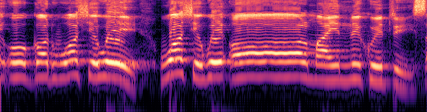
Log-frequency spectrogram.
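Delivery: loud, high impassioned prayer shout; fervent pleading prayer, near shouting; preaching at full force. Acted. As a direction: cry out to God with all your strength.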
